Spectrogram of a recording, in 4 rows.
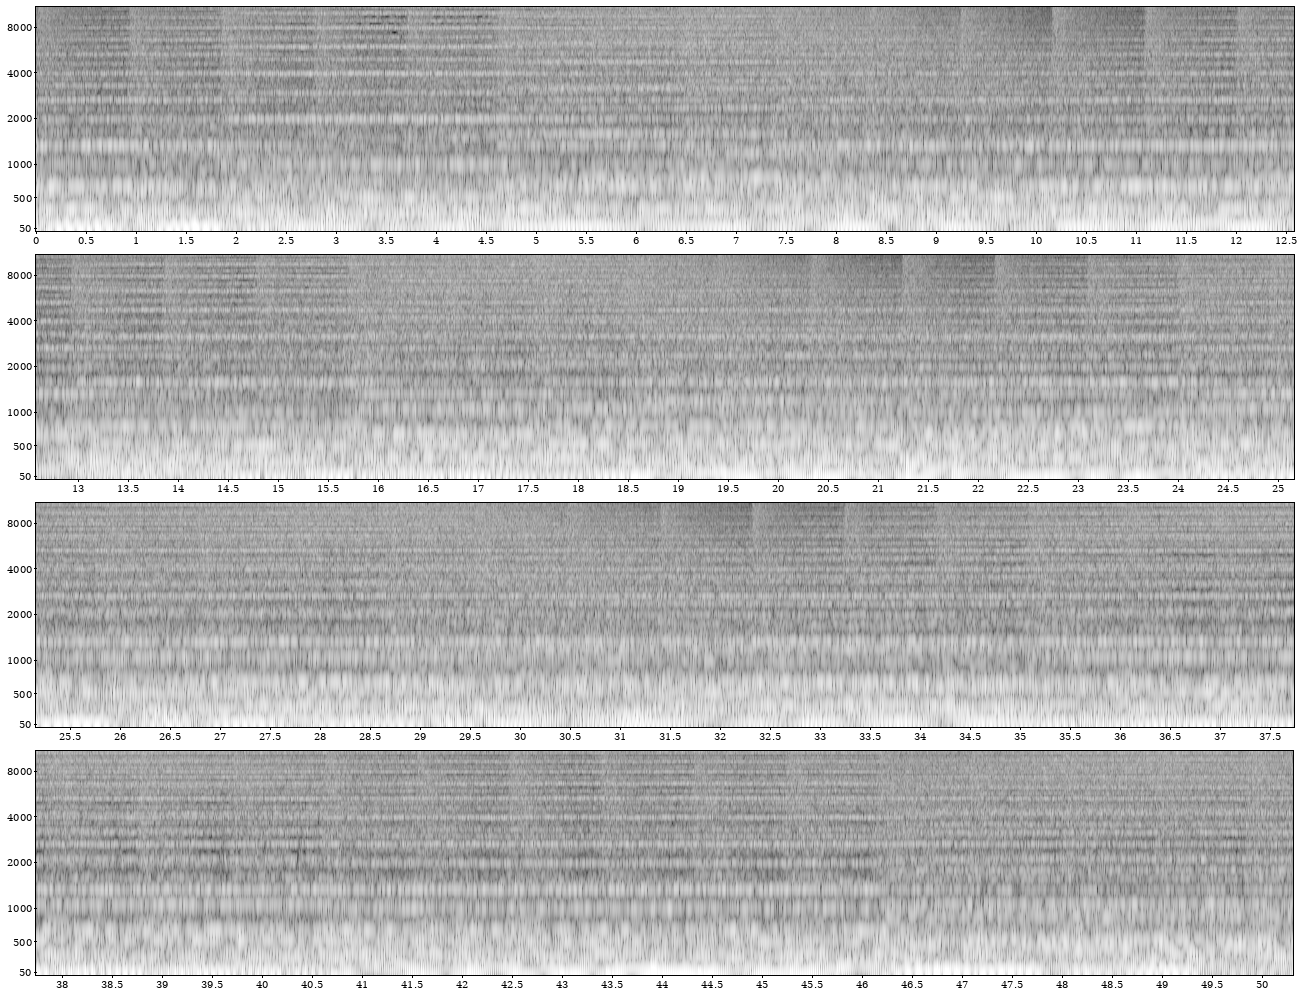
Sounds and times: Theme music: 0.0s - 50.3s.

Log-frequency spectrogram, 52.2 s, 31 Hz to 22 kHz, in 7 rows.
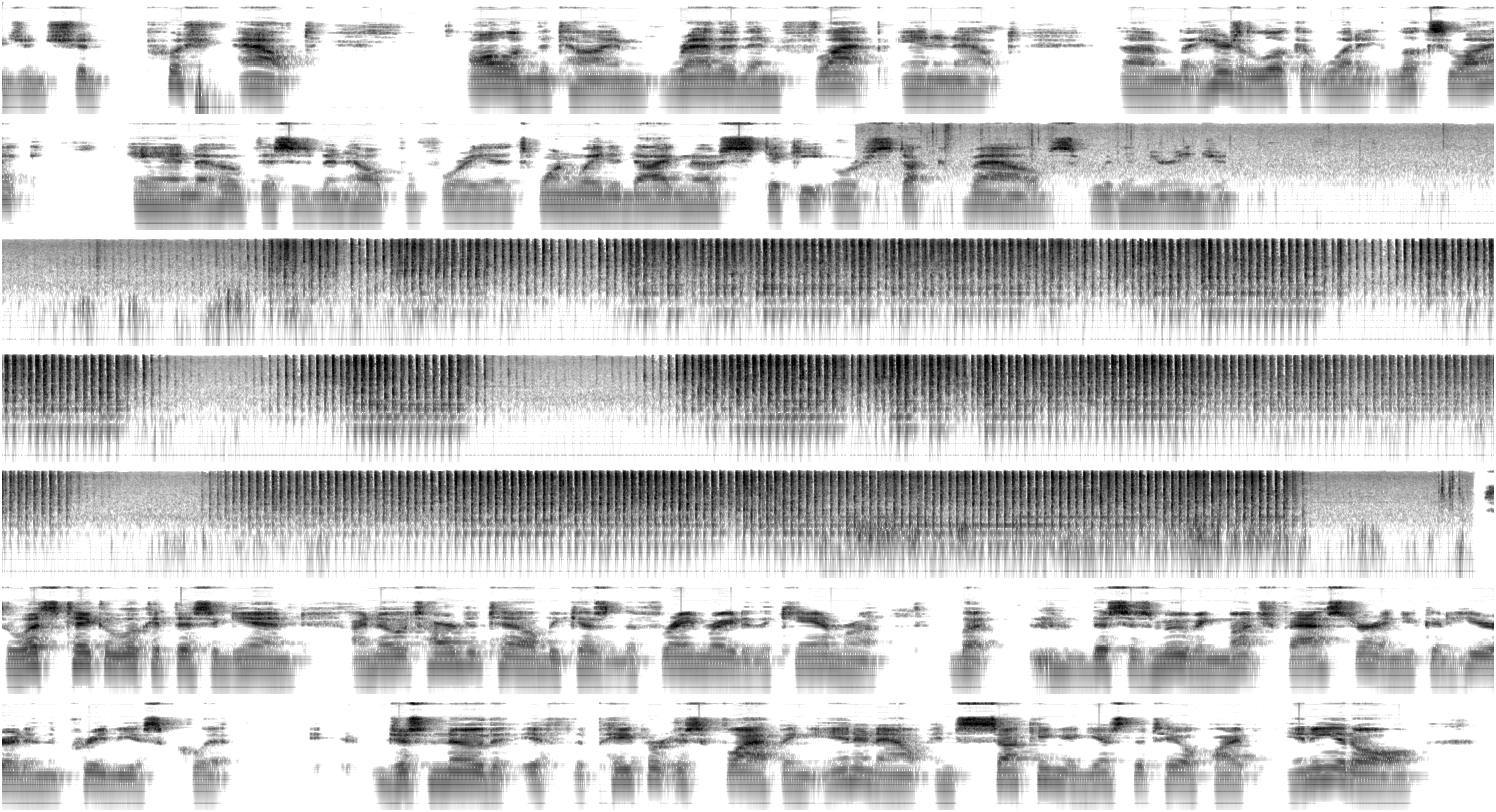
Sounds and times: Engine: 16.1s - 37.2s.

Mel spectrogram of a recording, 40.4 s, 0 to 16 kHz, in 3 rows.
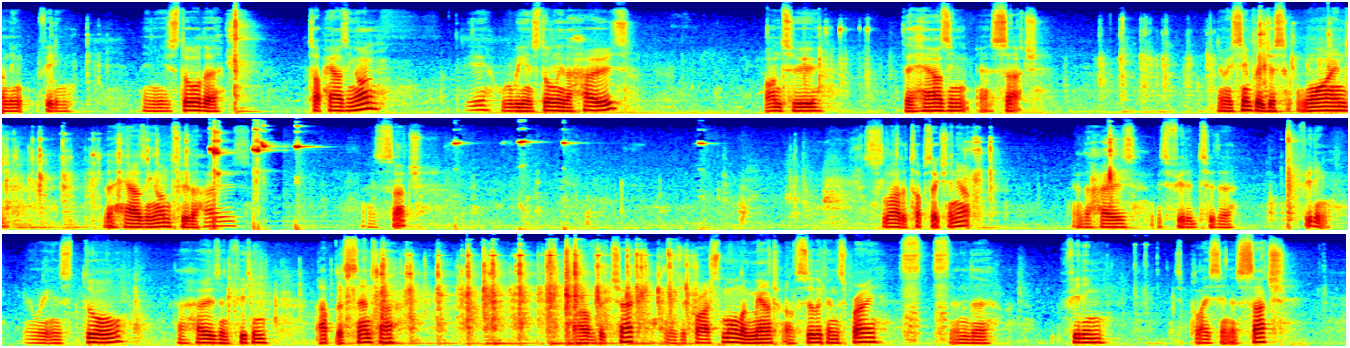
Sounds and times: Speech: 0.0s - 0.8s, 1.4s - 2.2s, 3.1s - 3.8s, 4.6s - 6.4s, 7.6s - 8.2s, 9.0s - 10.5s, 12.2s - 13.5s, 17.0s - 17.7s, 22.1s - 23.2s, 24.2s - 25.8s, 26.5s - 30.9s, 32.6s - 36.9s, 37.6s - 38.0s, 38.6s - 39.9s
Inside, small room: 0.0s - 40.3s.

